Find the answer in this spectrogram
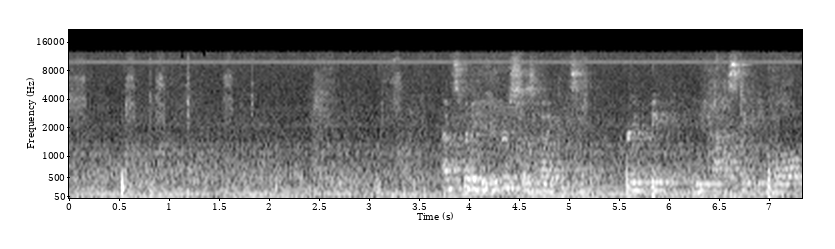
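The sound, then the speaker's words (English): A pen or pencil scratching on paper while someone draws a pregnant woman's belly, making light, quick strokes with a few sharper taps, under a speaking voice and a faint steady hum. “Let's draw Rivka when she was pregnant. Let's see. There's her tummy.”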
